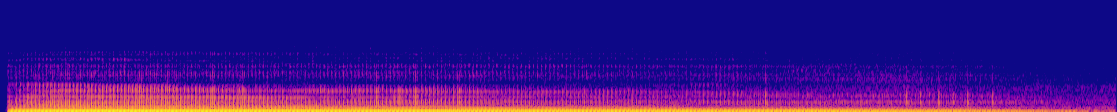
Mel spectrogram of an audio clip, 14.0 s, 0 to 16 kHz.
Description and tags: Monster Long Rumble 2
A long monster rumble.
monster, long, fantasy, creature, rumble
